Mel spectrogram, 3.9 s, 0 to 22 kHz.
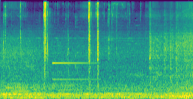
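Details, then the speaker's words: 2007 Toyota Camry 2.4 G automatic, 55,000 km, used-car check after confirming oil, coolant and no leaks: quick, clean crank, catches at once and settles into a steady idle under the radio; healthy start, no hesitation. "Nah, apabila kita starter mobil, yang pertama kali kita perhatikan mobil ini dia startnya itu bagus, tidak tersendat ya."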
